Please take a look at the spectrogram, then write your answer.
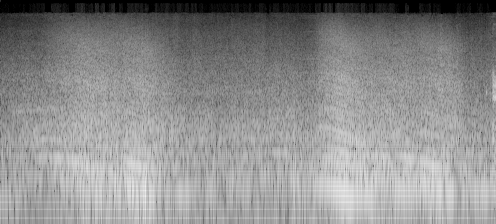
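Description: A pack of race cars in a racing circuit event roars into the first turn, engines loud and continuous with rising and falling revs as several cars pass close together.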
